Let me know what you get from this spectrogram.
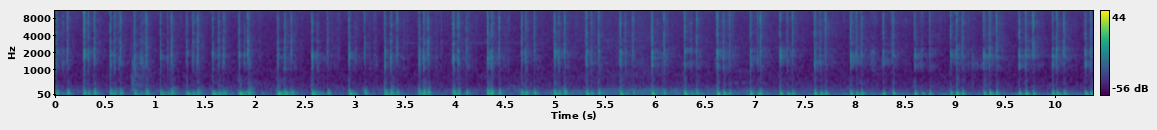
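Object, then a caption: Plastic toy dump truck. A medium lime-green hollow plastic toy dump truck with an empty tipper bed is tapped rapidly with fingernails in uneven bursts. Roughly fifty quick taps each give a deep, hollow thud with a faint bright click on top, dying away at once with no ring.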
